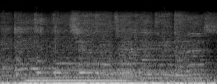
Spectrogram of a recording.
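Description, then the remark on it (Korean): A mobile phone buzzes on vibrate with an incoming call in one steady, low hum lasting about a second, over a constant low background rumble with no one talking. “아, 왜 자꾸 전화질이야!”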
